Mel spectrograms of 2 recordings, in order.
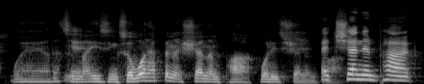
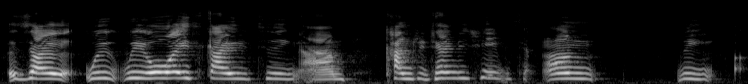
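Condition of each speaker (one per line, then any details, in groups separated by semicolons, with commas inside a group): No condition
Disability affecting speech; cerebral palsy from birth, affects body; about 46 years since birth; voice and speech affected, speech therapy from age one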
